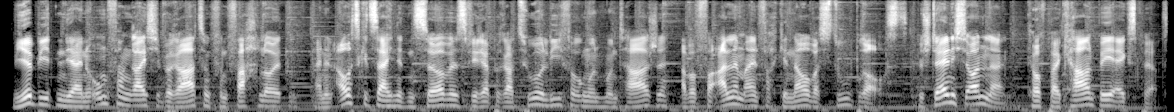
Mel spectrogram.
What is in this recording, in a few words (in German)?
Werbung Reminder; K+B Expert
